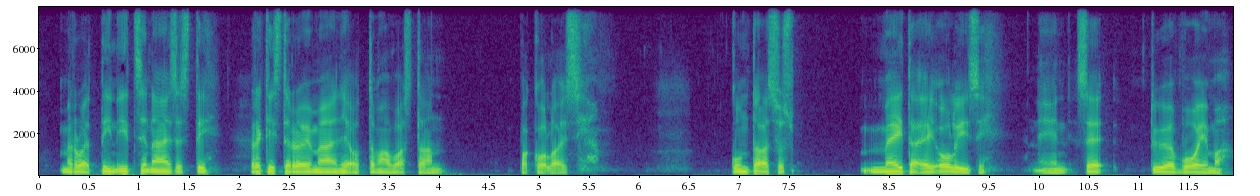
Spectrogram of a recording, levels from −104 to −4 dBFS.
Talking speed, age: 85 wpm, 30-49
